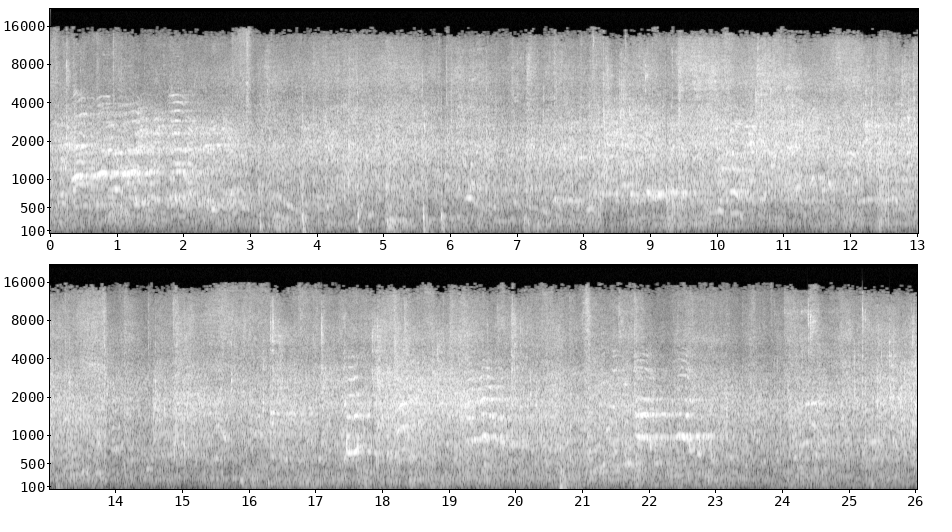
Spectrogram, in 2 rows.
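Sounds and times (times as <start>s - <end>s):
hockey sticks and puck knocks: 2.9s - 21.9s, 23.1s - 26.0s.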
